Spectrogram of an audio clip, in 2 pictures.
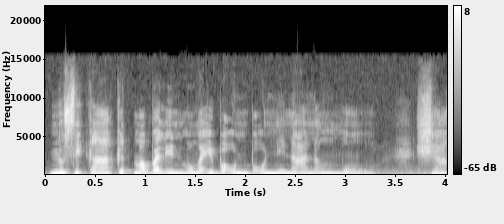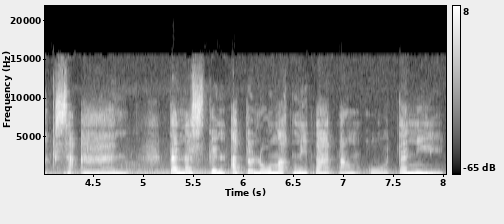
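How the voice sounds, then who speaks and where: A woman's voice: mid-range voice, unhurried, darkish tone, lightly acted. A Filipino woman playing a dutiful, caring young friend in a radio drama. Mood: apologetic, earnest. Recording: noticeable background noise.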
